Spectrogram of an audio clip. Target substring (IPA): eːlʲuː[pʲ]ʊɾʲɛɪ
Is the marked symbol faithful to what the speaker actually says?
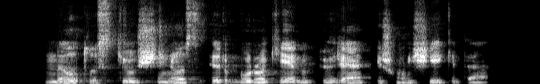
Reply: yes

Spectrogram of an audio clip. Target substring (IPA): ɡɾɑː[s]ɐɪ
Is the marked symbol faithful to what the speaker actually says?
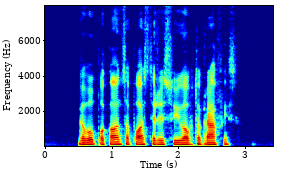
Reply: no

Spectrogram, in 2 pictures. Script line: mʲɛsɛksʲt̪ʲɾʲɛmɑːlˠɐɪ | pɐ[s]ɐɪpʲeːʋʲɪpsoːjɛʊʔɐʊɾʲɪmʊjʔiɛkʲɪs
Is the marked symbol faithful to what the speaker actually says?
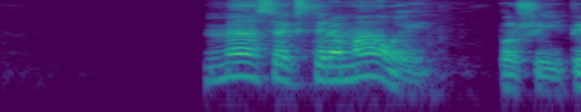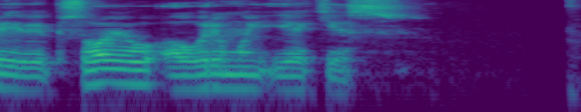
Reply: no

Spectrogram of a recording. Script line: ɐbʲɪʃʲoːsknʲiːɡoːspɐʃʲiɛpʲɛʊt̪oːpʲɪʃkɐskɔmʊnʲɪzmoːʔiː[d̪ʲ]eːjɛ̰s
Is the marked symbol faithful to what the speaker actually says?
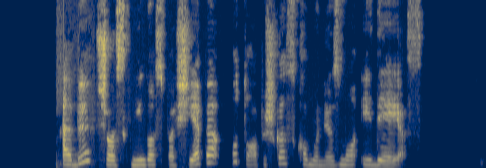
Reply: yes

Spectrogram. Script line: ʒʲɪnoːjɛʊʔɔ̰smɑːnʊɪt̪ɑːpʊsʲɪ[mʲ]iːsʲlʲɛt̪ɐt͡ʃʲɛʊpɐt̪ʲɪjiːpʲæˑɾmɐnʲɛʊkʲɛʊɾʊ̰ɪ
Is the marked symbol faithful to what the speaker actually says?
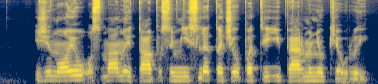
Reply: yes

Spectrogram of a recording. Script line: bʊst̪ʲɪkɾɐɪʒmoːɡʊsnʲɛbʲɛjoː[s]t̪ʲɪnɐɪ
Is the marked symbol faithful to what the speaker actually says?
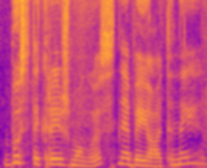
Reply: no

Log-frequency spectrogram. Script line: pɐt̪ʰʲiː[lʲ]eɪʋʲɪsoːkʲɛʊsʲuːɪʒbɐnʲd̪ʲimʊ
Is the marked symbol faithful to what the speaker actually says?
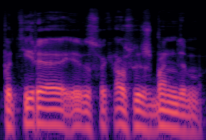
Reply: no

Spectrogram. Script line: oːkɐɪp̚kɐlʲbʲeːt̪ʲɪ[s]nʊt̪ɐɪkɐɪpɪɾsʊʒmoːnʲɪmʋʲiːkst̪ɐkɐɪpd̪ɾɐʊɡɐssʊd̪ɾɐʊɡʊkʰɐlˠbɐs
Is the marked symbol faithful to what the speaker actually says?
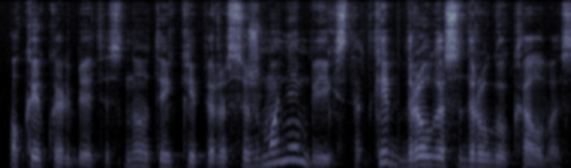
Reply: yes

